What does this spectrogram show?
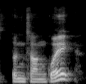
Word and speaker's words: Peng Changhui: is his name is Peng Changhui. He's a person from Hunan. And the Hunan pronunciation of his name is Peng Changhui.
